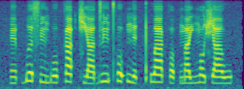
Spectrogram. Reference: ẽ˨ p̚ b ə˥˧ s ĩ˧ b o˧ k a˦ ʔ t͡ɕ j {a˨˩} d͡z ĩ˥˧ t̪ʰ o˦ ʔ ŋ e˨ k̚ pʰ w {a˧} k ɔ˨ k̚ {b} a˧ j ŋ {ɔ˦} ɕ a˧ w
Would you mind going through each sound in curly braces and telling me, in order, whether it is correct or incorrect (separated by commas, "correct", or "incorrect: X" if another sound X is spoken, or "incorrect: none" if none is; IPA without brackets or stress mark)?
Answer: correct, correct, incorrect: m, incorrect: ɔ˥˧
